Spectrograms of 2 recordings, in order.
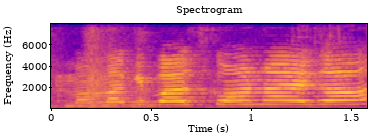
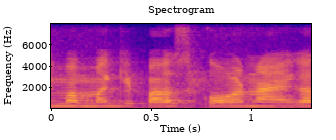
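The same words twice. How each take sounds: First: Higher, louder, slow, whiny mock crying; hammed-up weepy mother calling the child; fake crying plea. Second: Said in the usual way. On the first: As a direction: pretend to cry for the baby's attention. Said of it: "झूठी की रोने की acting". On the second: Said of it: "और मैं बोलूँगी".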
